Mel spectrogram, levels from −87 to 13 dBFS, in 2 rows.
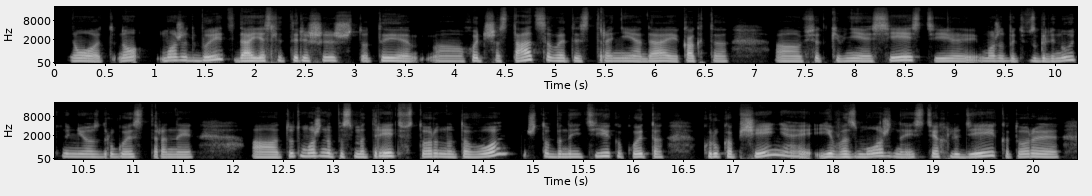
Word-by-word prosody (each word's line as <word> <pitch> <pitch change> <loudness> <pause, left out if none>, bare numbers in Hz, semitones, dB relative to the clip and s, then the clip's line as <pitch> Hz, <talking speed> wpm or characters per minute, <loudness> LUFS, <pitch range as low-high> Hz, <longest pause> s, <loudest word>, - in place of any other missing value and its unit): вот. 190 -2 +2
Но 210 +4 0 0.2
может 220 +1 0
быть, 235 +10 +3
да, 185 0 +6
если 195 +2 +3
ты 205 - +2
решишь, 205 +1 0
что - - -5
ты, 180 -1 +2 0.2
а, 175 -1 -5
хочешь 190 +1 -1
остаться 230 - +2
в - - -2
этой 185 -1 0
стране, 180 0 -3
да, 175 +2 +2
и - - -1
как-то, 175 0 -2 0.5
а 170 -1 -2
всё-таки 185 +1 -6
в 175 - -6
ней 180 -1 +1
осесть 225 +5 +1
и, 175 0 0
может 180 -1 -2
быть, 175 -1 -6
взглянуть 180 +5 -1
на - - -4
неё 195 -1 -1
с - - -3
другой 185 0 -1
стороны. 175 -2 -3 0.6
А, 170 -1 +1
тут 220 +8 -3
можно 230 -1 +2
посмотреть 210 +3 +2
в - - -11
сторону 200 -2 0
того, 190 - +3 0.3
чтобы 195 -3 -3
найти 195 +5 0
какой-то 195 -3 -1 0.4
круг 205 -1 0
общения 230 - +1
и, 205 0 +2
возможно, 190 0 +1
из 185 - -6
тех 200 +1 -2
людей, 195 +8 +3
которые 190 -5 0
190 Hz, 150 wpm, -21 LUFS, 180-210 Hz, 0.6 s, да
